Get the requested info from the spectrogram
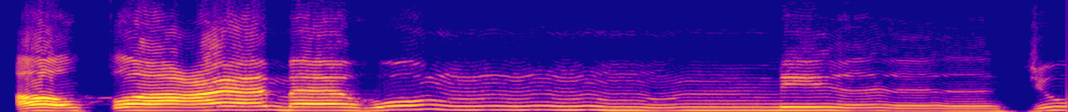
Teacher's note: Ya, dia ada SOP dia, iaitu mim yang bertemu dengan mim ini mesti ditutup rapat bibir selama dua harkat.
